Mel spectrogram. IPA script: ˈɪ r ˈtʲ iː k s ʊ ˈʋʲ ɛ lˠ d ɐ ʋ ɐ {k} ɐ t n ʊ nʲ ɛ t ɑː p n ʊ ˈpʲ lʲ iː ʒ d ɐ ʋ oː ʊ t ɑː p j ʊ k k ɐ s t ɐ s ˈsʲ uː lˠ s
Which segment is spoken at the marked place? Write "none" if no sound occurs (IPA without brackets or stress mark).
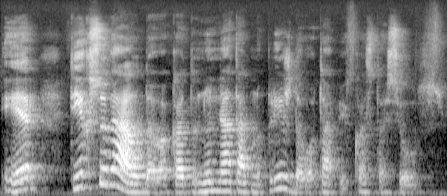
k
